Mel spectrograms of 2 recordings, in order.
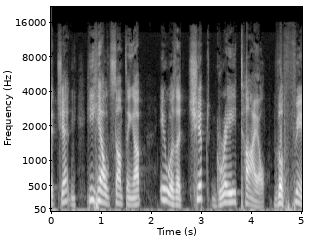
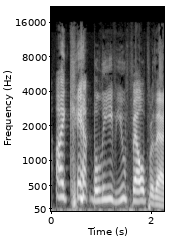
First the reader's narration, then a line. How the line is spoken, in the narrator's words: he laughed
